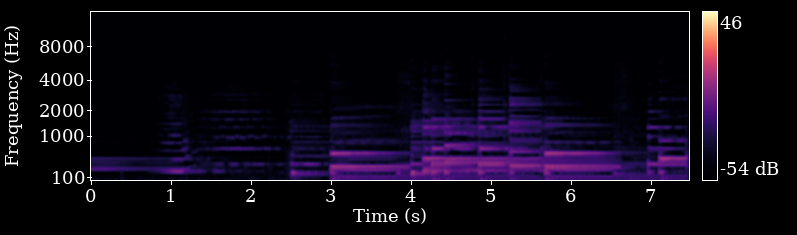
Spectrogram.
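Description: Instrumental background music on plucked strings. A held chord fades, then about three seconds in the playing picks up with sharply plucked notes over a steady bass.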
